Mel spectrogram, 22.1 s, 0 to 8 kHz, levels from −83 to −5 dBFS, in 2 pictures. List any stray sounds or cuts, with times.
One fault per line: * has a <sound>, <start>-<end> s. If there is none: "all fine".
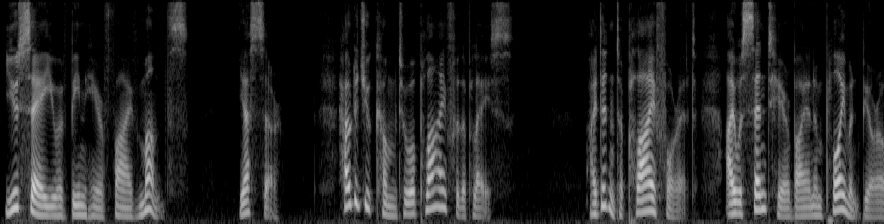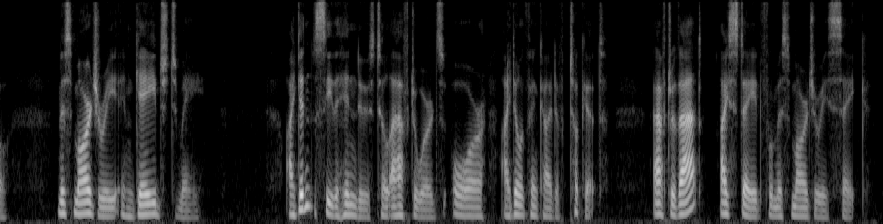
all fine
